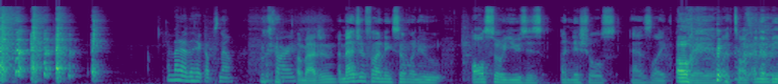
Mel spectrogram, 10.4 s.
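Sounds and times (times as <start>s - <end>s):
person coughing after choking on a drink: 0.0s - 1.4s
speech: 2.4s - 10.3s.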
